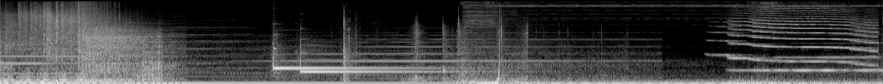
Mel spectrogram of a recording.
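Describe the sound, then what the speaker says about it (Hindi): A loud electronic doorbell chime rings out in a crime drama setting, sustained ringing tones layered over deep rumbling music, with a further descending chime near the end. "हम सबके घरों में दिन में कई बार डोरबेल बजती है।"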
